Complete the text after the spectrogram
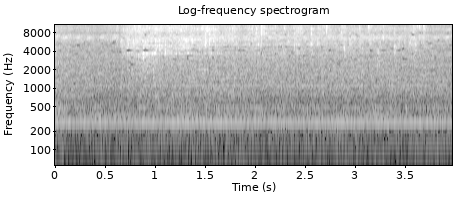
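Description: Water pours into a metal jar and splashes softly.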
